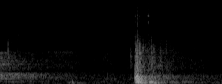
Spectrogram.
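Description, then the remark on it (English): A freestanding door is shifted into place, with one solid wooden thunk and a brief rumbling scrape that fades, with no voices before it. “You see, here's what I want you to see about this door.”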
